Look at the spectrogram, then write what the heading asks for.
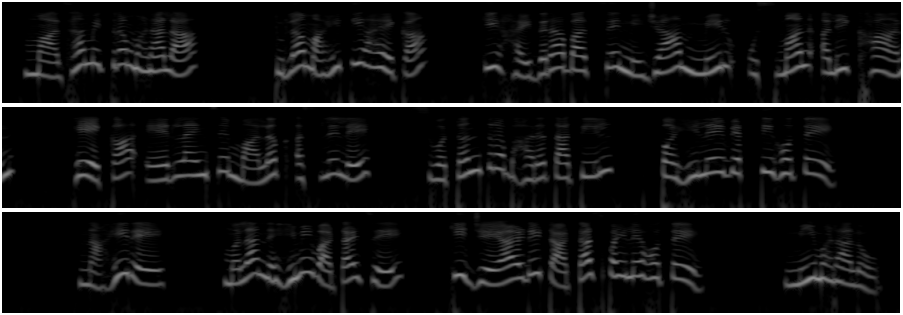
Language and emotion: Marathi, surprised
